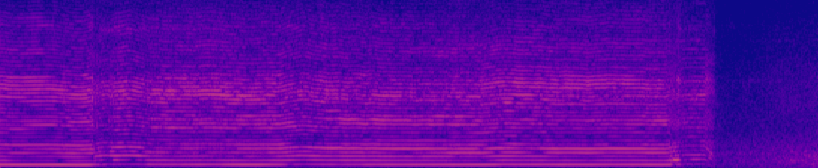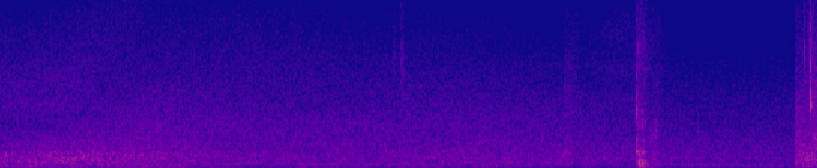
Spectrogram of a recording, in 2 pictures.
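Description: Oscillating multi-tool cutting through thin plywood paneling: a steady buzzing whine with slight wobbles in pitch as it bites, stopping abruptly about five seconds in. A faint steady hiss follows.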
